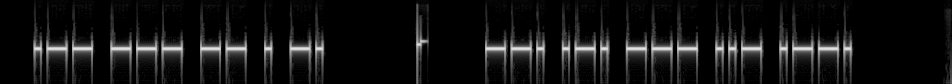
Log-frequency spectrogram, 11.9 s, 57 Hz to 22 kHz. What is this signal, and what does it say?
Morse code, heard as a keyed tone, about 15 wpm, 700 Hz. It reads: WOMEN GROUP
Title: Sets of 3 Words - New Word Drill - 15wpm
